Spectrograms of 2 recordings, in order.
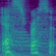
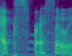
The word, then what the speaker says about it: espresso: or espresso i say espresso because i watched this video one time that was like actually it's not expresso it's espresso um these are things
